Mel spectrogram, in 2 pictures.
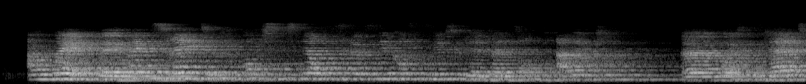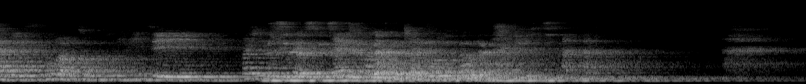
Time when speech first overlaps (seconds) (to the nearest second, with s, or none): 11 s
